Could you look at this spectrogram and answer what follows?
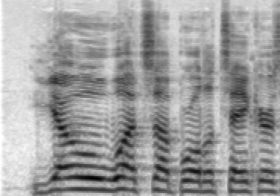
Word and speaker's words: Yoh: about the Mark 6 YOH or as people have been telling me in the comments pronounced the Yo as I think it was the name of the family that tried developing these vehicles.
